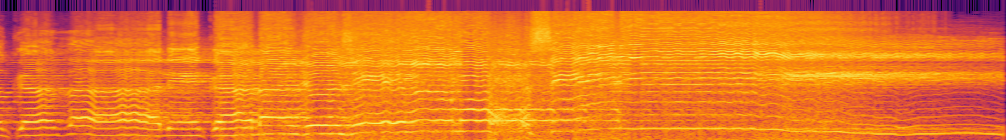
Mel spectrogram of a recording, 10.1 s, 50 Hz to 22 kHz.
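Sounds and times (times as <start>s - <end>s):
man reciting a long melodic note: 0.0s - 10.0s.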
